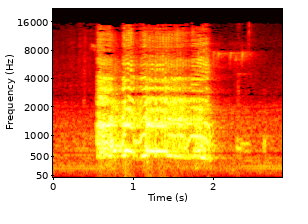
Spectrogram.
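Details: Rooster crowing in the morning, anticipating sunrise, signalling to other roosters: a single loud, harsh, drawn-out cock-a-doodle-doo lasting about a second and a half, followed by a few faint clucks.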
